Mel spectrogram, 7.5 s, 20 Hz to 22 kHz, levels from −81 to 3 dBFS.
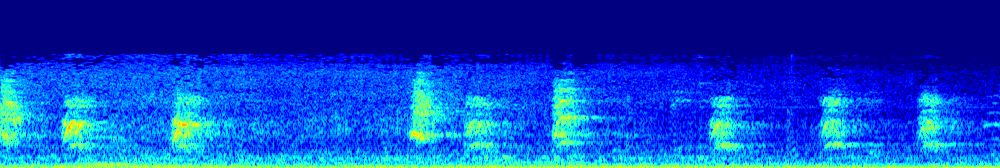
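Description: MP3 compression, throughout: nothing survives above about 5.9 kHz, and weak frequency lines flicker between frames, likely from a starved low-bitrate encode near 24 kbps.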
